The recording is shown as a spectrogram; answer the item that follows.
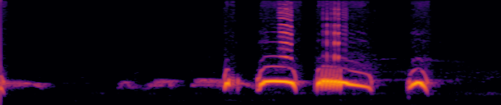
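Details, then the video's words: Lure spotted dove calling in the thúc gù gáy gọi style: faint low murmuring, then a burst of four rounded coos, the third drawn out and sliding downward, with a clean, quiet background. "Tiếng Chim Cu Gáy Thúc Gù Gáy Gọi Mới Nhất || Chim Cu Gáy Mồi"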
